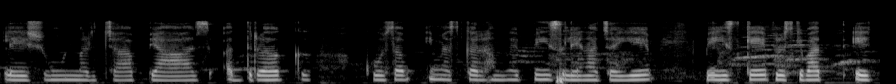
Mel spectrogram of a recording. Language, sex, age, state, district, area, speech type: Hindi, female, 18-30, Uttar Pradesh, Prayagraj, rural, spontaneous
